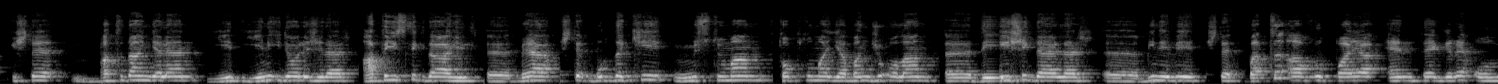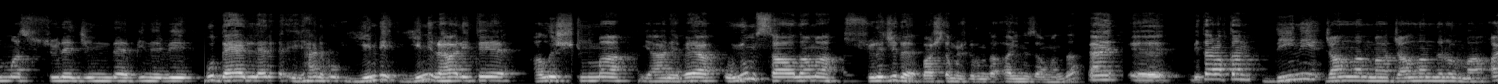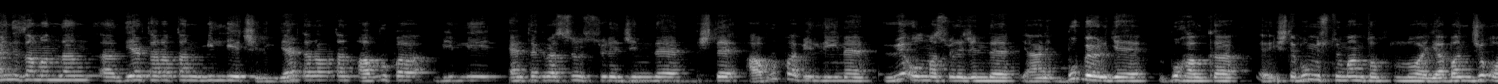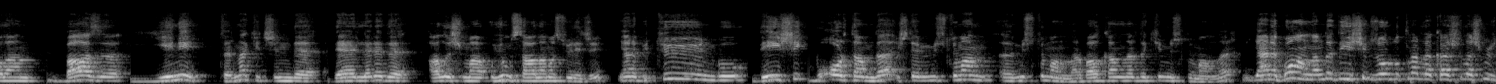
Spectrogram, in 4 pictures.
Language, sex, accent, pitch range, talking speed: Turkish, male, native, 160-195 Hz, 110 wpm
